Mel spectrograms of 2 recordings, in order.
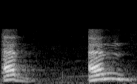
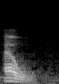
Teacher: الباء والميم بانطباق والواو بانفتاح. الباء والميم هتنطبق الشفتين أب أم، لكن الواو هتنفتح الشفتين أو.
